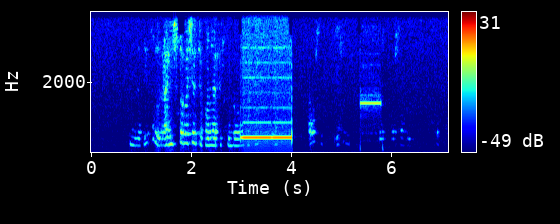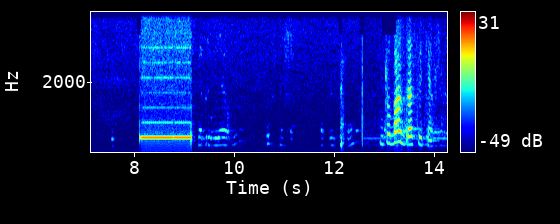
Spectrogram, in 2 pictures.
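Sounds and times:
speech: 0.8s - 4.7s, 9.3s - 14.2s
ringback tones on a telephone line while a call is placed: 3.0s - 4.0s, 8.1s - 9.2s.

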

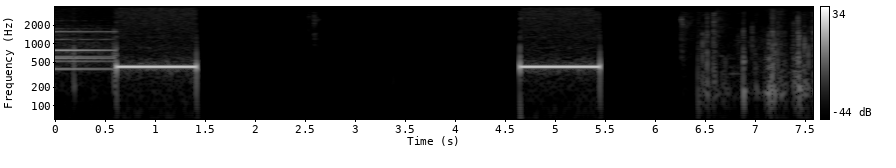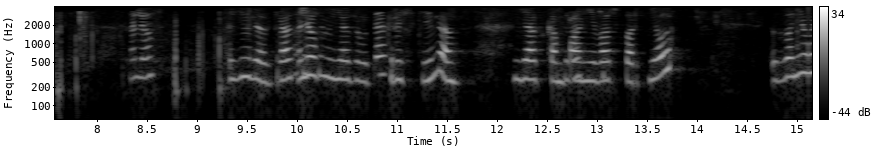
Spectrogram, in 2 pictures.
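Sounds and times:
long mid-pitched telephone line beeps during a call transfer: 0.0s - 1.5s, 4.7s - 5.5s
speech: 8.4s - 8.8s, 9.4s - 14.0s, 14.8s - 15.1s.

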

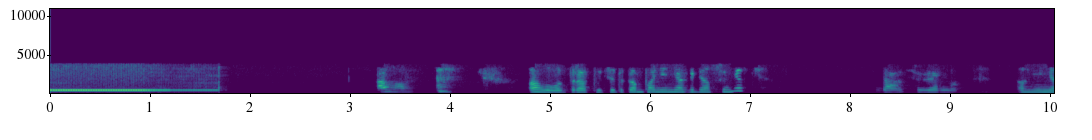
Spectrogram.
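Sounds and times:
telephone ringing tone while waiting for a connection: 0.0s - 1.7s
speech: 4.8s - 7.2s, 8.3s - 10.0s.

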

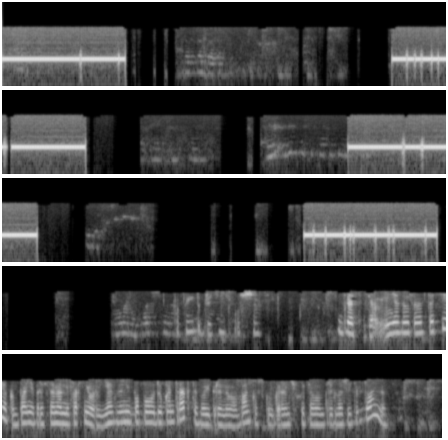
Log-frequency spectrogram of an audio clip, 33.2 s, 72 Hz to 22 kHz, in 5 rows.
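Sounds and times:
telephone ringback tone while a call to a company connects: 0.0s - 1.9s, 5.8s - 8.0s, 11.8s - 13.9s, 17.8s - 19.9s
speech: 25.9s - 32.7s.

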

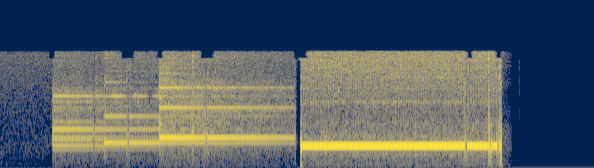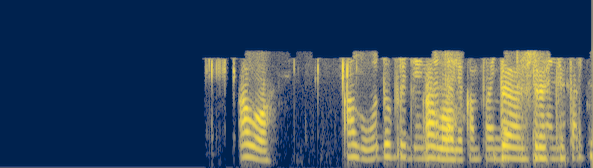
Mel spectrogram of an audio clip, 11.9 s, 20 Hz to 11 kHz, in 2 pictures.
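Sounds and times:
telephone tones while a call is transferred: 3.0s - 5.1s
speech: 8.4s - 8.8s, 9.4s - 11.8s.

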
